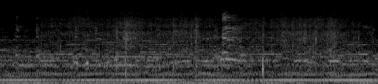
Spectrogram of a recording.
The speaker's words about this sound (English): It's never easy with chickens, is it? You can say that again. I'd rather tend to cows all day than deal with chickens for even 10 minutes.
